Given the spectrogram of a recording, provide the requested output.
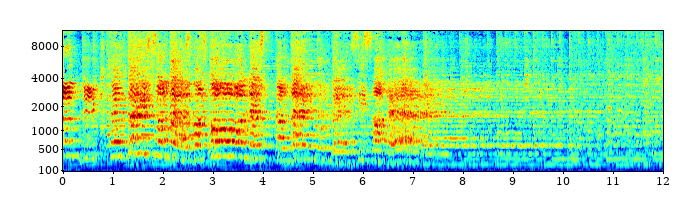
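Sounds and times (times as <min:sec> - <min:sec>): men singing chanted melody: 0:00.0 - 0:10.8.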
